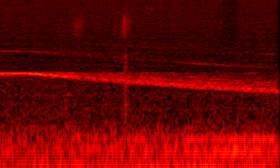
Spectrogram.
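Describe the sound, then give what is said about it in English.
A single emergency vehicle siren wails steadily, its tone gliding slowly downward over a low rumbling background, with no one speaking. “What kind of siren do you think that is?”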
